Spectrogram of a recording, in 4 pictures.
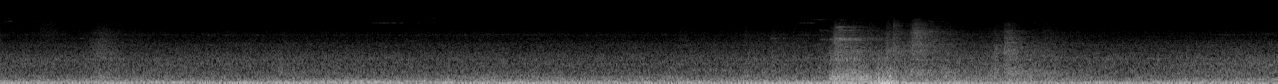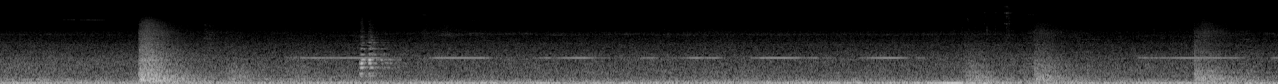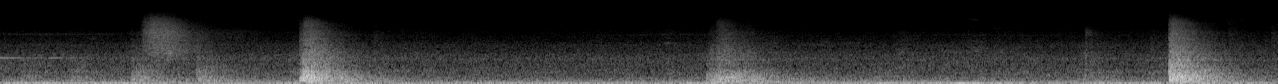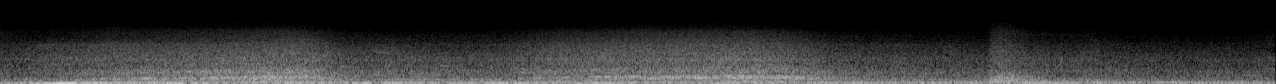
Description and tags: A truck stopped down the block and then there was some banging around and then the truck drove away. Recorded from my bedroom window.
ambient, bang, cityscape, city, road, truck, field-recording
